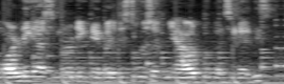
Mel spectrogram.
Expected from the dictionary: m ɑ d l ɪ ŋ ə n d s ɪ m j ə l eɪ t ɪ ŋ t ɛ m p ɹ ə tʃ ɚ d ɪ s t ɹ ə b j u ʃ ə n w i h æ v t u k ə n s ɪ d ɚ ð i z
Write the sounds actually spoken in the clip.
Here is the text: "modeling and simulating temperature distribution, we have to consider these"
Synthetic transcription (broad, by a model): m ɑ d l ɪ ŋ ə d s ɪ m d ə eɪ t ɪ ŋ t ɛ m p ə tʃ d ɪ s t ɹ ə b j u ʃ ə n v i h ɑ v t u k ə n s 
